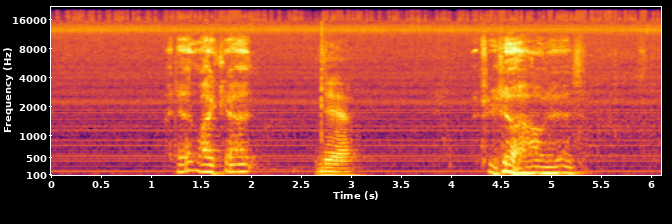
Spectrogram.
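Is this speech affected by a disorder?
Yes: Parkinson's disease.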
